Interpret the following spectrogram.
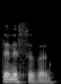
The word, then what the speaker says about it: Denisovan: okay I mean it's it's pretty it's definitely pronounced Dennis of it so now and and you mentioned you know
